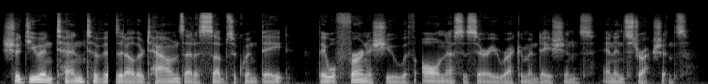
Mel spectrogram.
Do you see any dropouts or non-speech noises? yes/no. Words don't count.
yes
